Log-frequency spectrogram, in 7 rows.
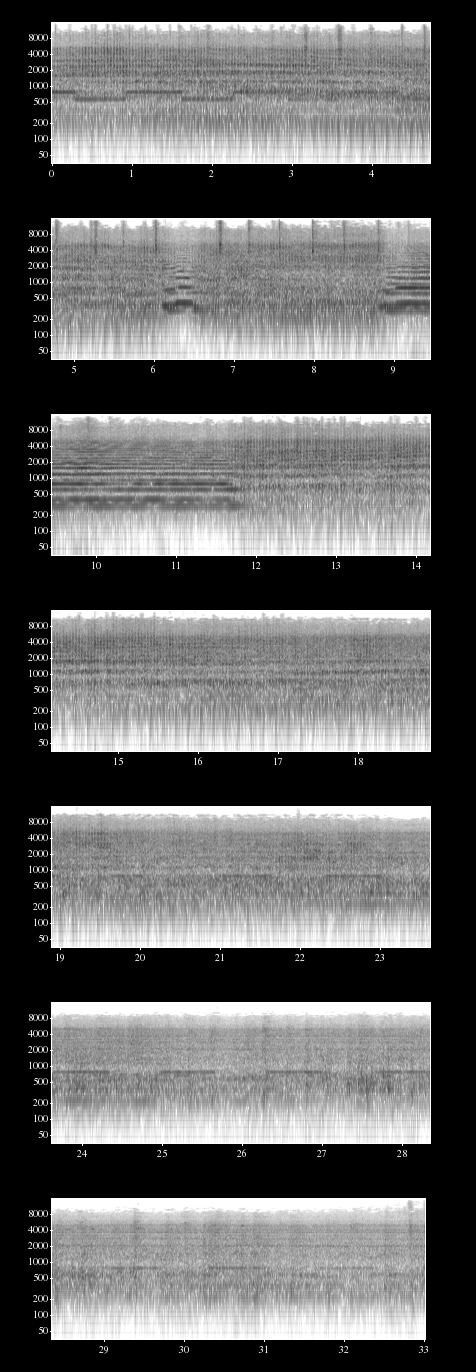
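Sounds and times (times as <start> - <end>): train coaches rumbling on rails: 0.0 - 33.0
locomotive horn: 6.0 - 6.9, 8.8 - 12.0.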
